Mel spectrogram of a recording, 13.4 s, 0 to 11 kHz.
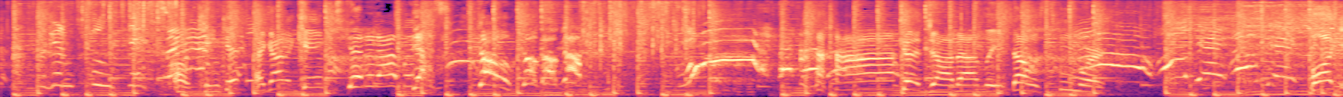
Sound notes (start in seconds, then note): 0.0 laughing; 4.3 screams; 6.7 screams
